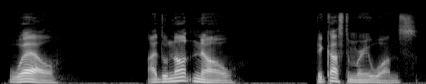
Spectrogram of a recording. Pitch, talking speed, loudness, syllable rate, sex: 110 Hz, 85 wpm, -18 LUFS, 4.4 syllables/s, male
